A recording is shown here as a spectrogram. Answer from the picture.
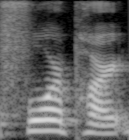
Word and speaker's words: forepart: last week what a four-part dart was. Um and so here what it is, it's spelled f o r e part. Fourpart.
